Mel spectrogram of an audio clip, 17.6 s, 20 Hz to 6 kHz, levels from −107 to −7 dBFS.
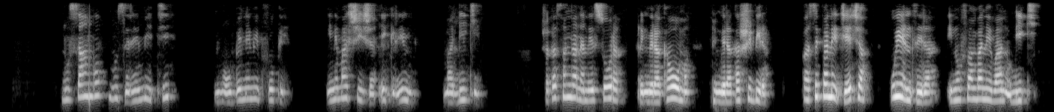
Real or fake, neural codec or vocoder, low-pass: fake; codec, 16 kHz, 4 kbps, FreqCodec, larger model; 5.4 kHz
